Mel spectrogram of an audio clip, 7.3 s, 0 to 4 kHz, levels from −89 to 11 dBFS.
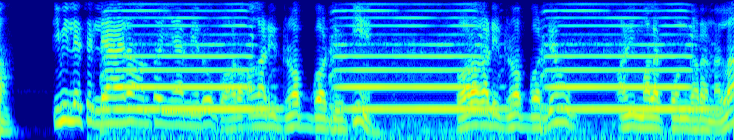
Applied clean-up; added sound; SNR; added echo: none; Bowed string instrument; -2 dB; reverberation time 0.4 s.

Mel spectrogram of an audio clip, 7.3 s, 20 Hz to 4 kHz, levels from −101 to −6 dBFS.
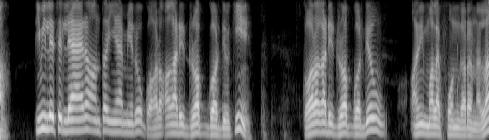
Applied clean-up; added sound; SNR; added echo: none; none; none; none.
